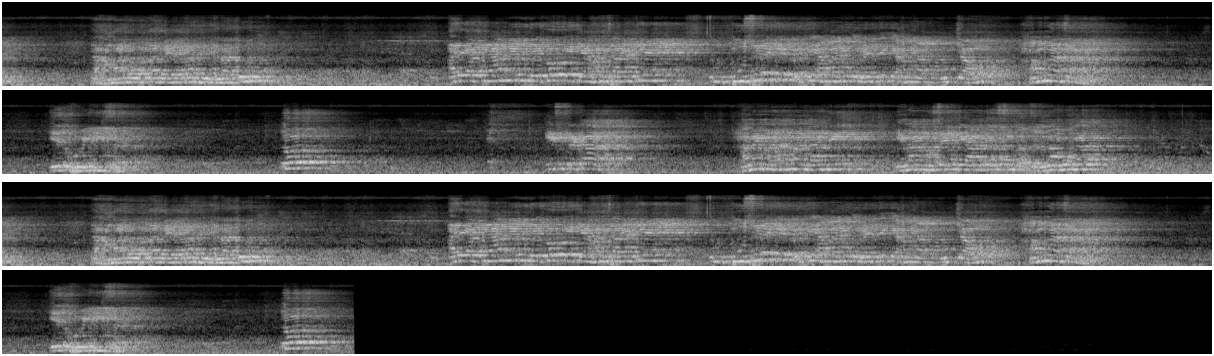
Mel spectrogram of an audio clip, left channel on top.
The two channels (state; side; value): drops out; right; at 15.7 s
